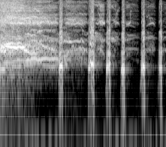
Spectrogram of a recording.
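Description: A man laughing hard: a loud, high-pitched laugh that after about a second breaks into short breathy bursts, about four a second.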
